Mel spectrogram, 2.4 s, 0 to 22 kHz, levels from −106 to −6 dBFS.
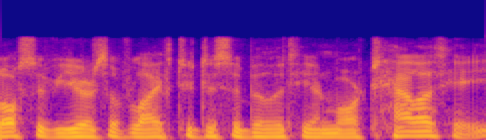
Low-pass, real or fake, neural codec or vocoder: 7.2 kHz; real; none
